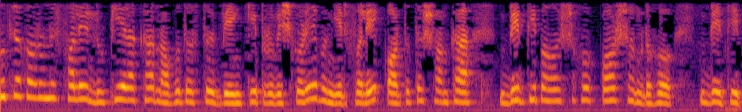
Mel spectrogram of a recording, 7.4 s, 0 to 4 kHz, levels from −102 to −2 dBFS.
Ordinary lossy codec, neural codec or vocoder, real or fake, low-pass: none; none; real; 3.6 kHz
